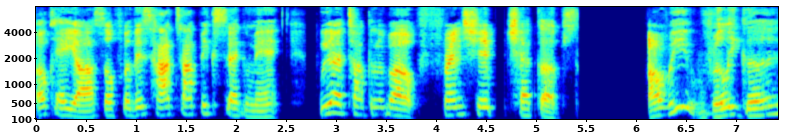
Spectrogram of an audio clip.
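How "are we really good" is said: doubtful, uneasy, ominous tone. Host introducing a hot topic segment on friendship checkups, in a doubtful, ominous tone. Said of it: "Even the tone that I just said it in, said it in is like, are we even still friends?".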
